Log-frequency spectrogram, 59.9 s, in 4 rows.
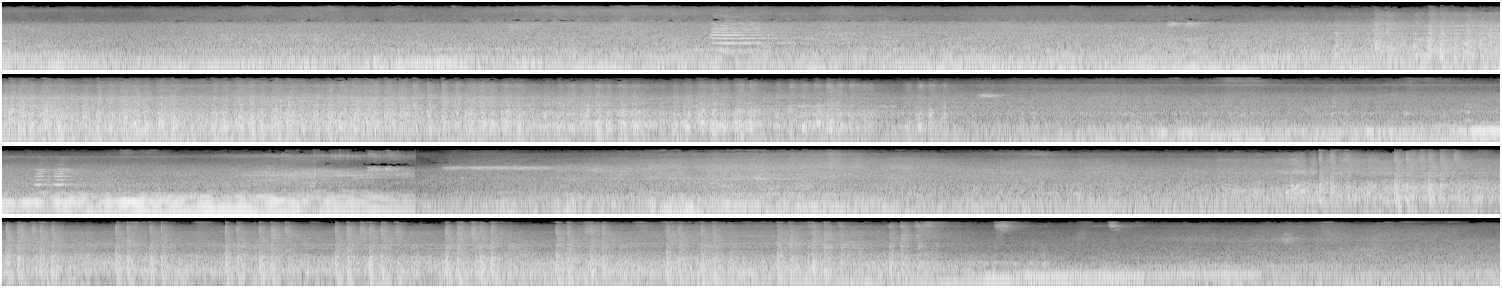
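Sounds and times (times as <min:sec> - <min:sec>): electric train approaching: 0:00.0 - 0:34.1, 0:35.1 - 0:59.9
rumble of vehicles: 0:00.0 - 0:59.9
train wheels clattering on rails: 0:13.1 - 0:25.7, 0:42.2 - 0:54.5.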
